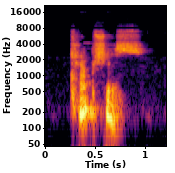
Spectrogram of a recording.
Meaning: That captures; especially, (of an argument, words etc.) designed to capture or entrap in misleading arguments; sophistical
- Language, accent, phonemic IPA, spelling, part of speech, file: English, Southern England, /ˈkæpʃəs/, captious, adjective, LL-Q1860 (eng)-captious.wav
